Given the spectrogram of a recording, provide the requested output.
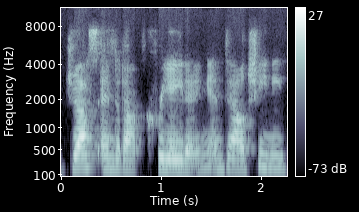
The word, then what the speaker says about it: DALCINI: me look into so delcini is a word that we just ended up creating and dalchini the word is actually an Indian word that sounds Italian or the pronunciation is Italian and that's because my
